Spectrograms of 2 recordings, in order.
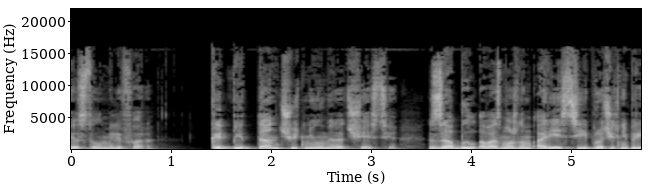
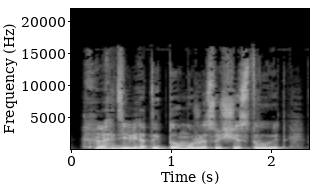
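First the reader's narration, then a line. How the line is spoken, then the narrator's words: Snort. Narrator (Russian): фыркнул я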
